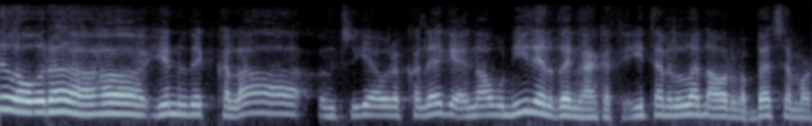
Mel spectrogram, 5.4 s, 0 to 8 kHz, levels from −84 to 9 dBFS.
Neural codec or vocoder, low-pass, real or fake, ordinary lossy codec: codec, 16 kHz in and 24 kHz out, 0.6 kbps, FocalCodec, streaming, 4096 codes; 7.2 kHz; fake; none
